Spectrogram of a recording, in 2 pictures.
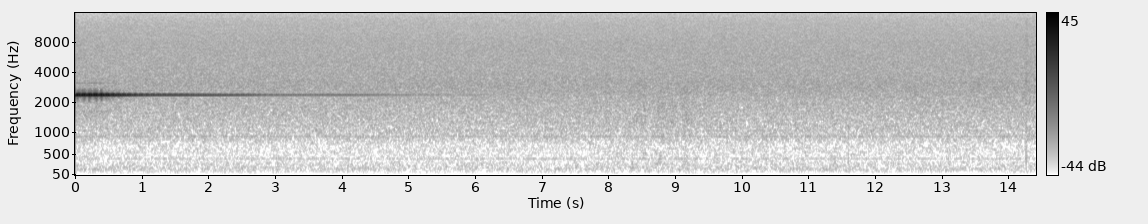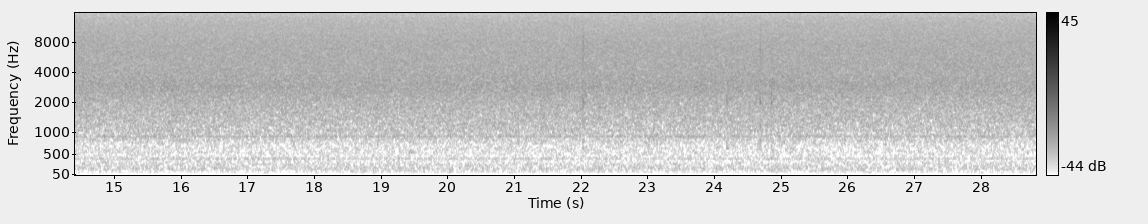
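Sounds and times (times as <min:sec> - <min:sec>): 
bells: 0:00.0 - 0:02.1.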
